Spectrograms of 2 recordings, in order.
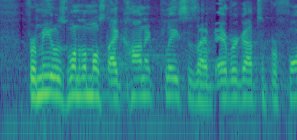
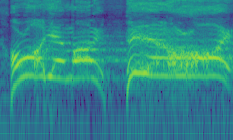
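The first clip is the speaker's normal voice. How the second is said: loud, high, garbled raspy holler; slurred pirate rasp, stretched out; raspy Australian drunk; 10 dB louder, slower than usual. Acted. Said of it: "He had more of a raspy voice".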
